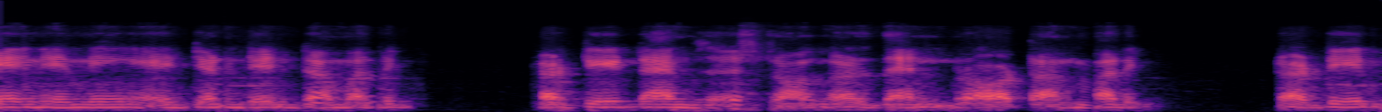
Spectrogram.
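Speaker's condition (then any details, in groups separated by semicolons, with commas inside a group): Motor neurone disease; voice strong and loud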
